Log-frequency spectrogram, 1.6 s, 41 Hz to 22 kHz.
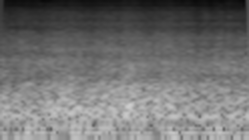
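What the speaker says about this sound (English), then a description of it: "I was in a bit of wind blast there" Steady, loud, roaring wind blast buffets a rider on a 2021 BMW R1250 RT motorcycle, a dense continuous rush with no breaks.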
